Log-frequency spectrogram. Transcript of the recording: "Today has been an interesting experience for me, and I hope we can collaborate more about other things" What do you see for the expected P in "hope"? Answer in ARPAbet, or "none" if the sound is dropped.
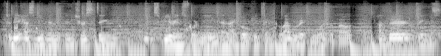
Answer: P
